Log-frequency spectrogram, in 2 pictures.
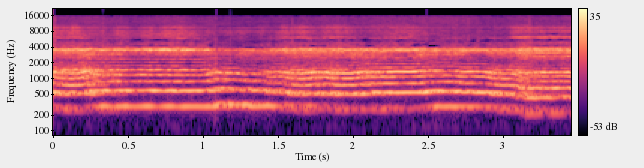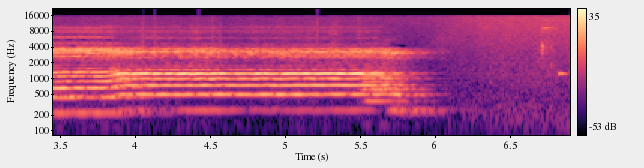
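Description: An elderly man chants in a long, drawn-out voice through a microphone.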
